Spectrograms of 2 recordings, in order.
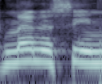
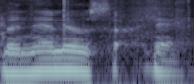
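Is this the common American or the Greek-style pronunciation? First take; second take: American; Greek-style. First: It is said in the common American way. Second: It is said in a Greek-style way. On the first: The speaker calls it wrong. "I massacred um Menocene, but that's kind of what popular parlance is in the United States" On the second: The speaker calls it right. "he pronounced it like something like this"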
